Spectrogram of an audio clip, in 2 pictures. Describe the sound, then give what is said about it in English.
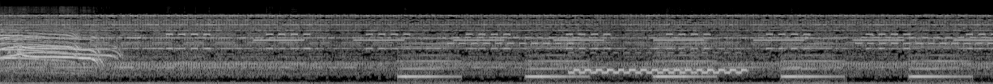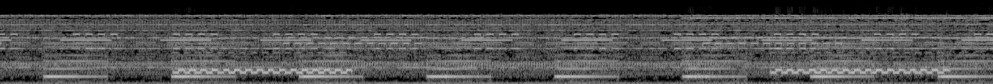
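An alarm clock rings on and off in a steady repeating pattern of bright electronic beeps and trills, fairly loud, with no voices over it. “Paul begins with this kind of alarm clock metaphor, wake up, and to just get you in that mood, here is a little video”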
